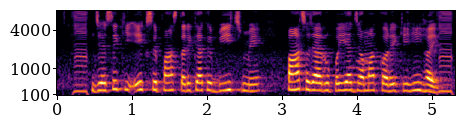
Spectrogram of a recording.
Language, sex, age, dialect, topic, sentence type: Magahi, female, 56-60, Western, banking, question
